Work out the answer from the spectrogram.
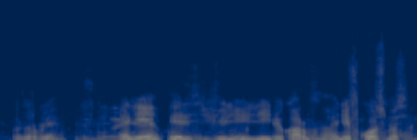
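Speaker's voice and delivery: normal talking voice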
